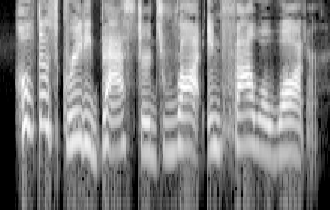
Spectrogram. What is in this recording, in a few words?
female child greeting; FNV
